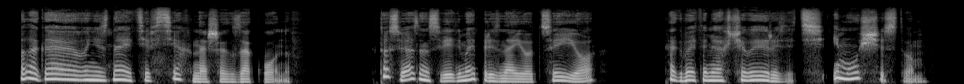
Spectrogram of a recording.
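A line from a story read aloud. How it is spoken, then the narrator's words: Gentle speech. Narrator (Russian): ласково проговаривает Катерина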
